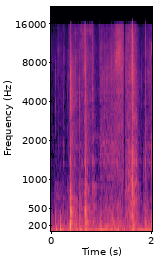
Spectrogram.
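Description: Hands working the lid off a cardboard box: scuffing and rubbing of cardboard with a few sharp knocks.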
